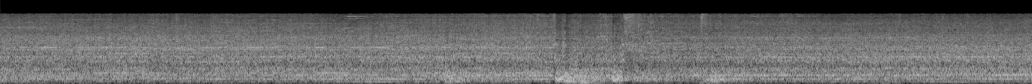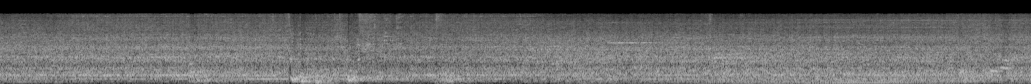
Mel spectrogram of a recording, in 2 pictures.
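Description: Stamping press running steadily with a progressive deep-drawing die fitted, with a few short knocks as it works.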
